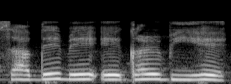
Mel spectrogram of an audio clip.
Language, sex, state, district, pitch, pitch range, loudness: Hindi, female, Arunachal Pradesh, Papum Pare, 225 Hz, 220-235 Hz, -11 LUFS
